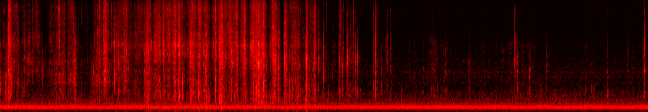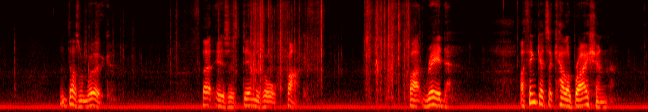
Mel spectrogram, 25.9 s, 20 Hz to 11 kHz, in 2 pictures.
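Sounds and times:
paper crinkling and rustling used to filter a red light: 0:00.0 - 0:10.7, 0:14.6 - 0:21.4
steady low electrical hum: 0:00.0 - 0:25.9
speech: 0:14.2 - 0:15.2, 0:17.0 - 0:19.2, 0:21.2 - 0:22.1, 0:23.4 - 0:25.1.

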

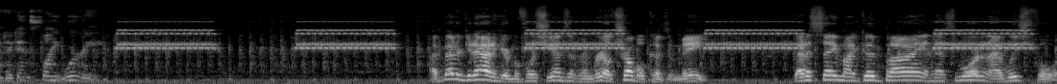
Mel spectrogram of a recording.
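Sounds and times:
speech: 0:00.0 - 0:01.3, 0:04.3 - 0:07.2, 0:07.9 - 0:10.5
telephone ringing with a bright electronic trill: 0:00.8 - 0:10.5.

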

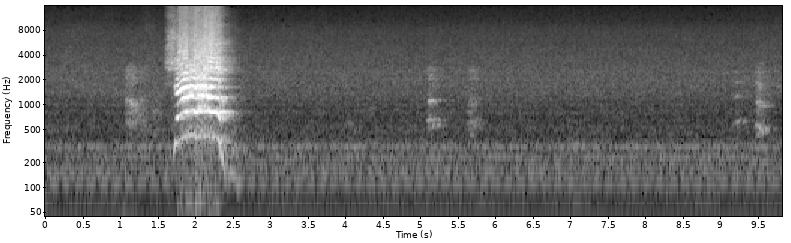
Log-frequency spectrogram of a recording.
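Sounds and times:
dog barking: 0:01.0 - 0:01.6, 0:05.0 - 0:06.0, 0:09.1 - 0:09.8.

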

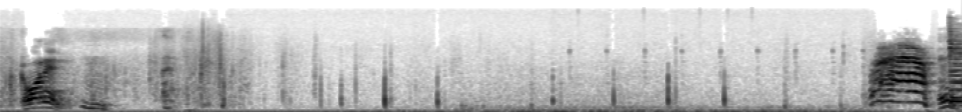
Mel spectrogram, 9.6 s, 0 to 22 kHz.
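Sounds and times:
footsteps: 0:00.0 - 0:08.6
speech: 0:00.2 - 0:01.8
soft taps: 0:03.4 - 0:08.6
cat meowing: 0:08.6 - 0:09.5.

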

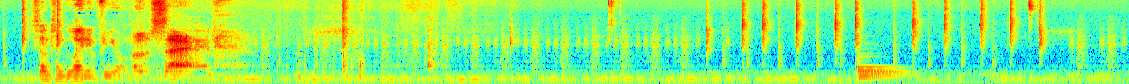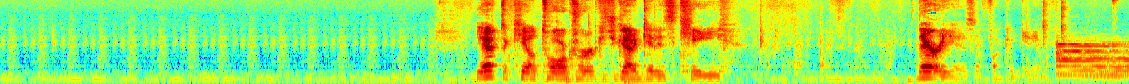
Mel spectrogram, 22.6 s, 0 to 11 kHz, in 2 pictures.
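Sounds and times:
speech: 0:00.4 - 0:02.3, 0:16.1 - 0:18.7, 0:20.5 - 0:22.4
heavy rhythmic breathing: 0:01.1 - 0:07.1, 0:10.4 - 0:21.3.

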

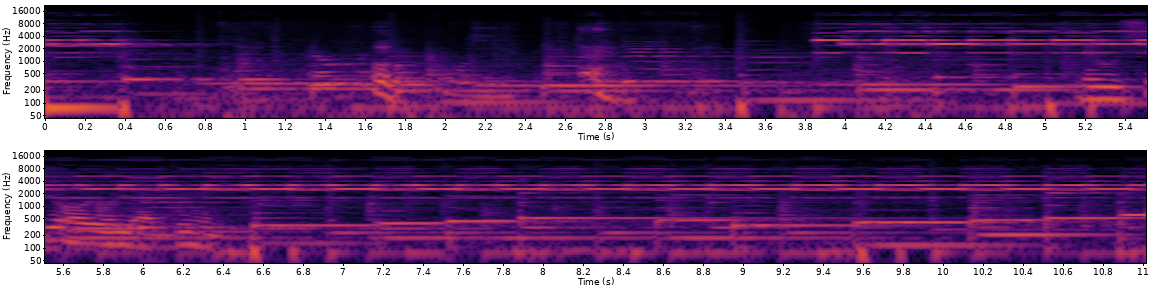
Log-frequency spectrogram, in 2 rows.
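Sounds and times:
elevator alarm bell ringing in shrill bursts in a lift: 0:00.0 - 0:01.1, 0:03.8 - 0:11.0
speech: 0:01.6 - 0:02.0, 0:05.2 - 0:06.6.

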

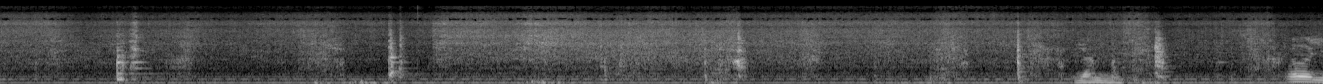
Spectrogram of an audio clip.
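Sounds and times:
heavily seasoned food sizzling in a hot pan: 0:00.0 - 0:13.2
utensil scraping and clacking against the pan: 0:00.4 - 0:02.1, 0:03.0 - 0:04.6, 0:05.2 - 0:13.2
speech: 0:10.8 - 0:11.6, 0:12.8 - 0:13.2.

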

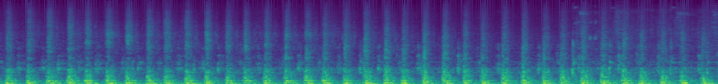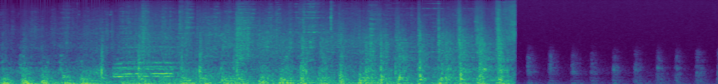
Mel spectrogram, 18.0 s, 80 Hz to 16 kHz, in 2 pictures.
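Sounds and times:
coal train freight wagons rolling on rails: 0:00.0 - 0:17.9
coal train horn-like tone: 0:10.4 - 0:11.4.

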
